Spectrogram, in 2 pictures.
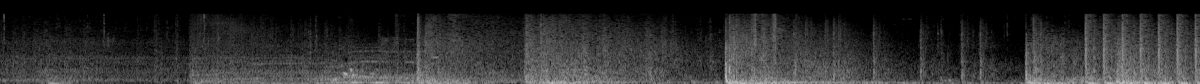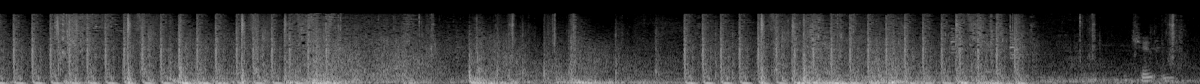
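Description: Rapid bursts of video game gunfire crackle almost nonstop, with dense volleys and booming shots layered together, loud and close, while a player talks over the action.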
